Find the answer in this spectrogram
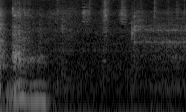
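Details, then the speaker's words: Pet dog snoring in the room, heard faintly in the background during narration. Snoring. "now my dog's snoring over there if you can i don't know if you can hear that or not"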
